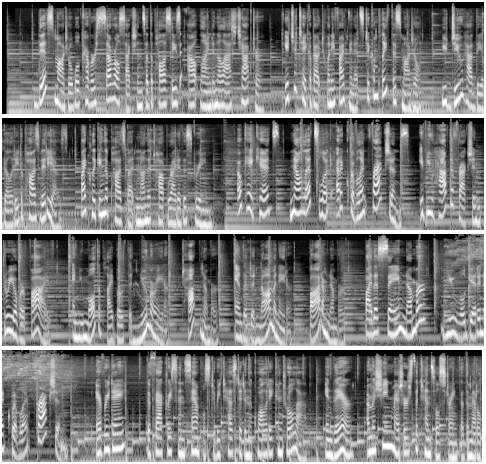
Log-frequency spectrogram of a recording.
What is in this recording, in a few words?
eLearning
